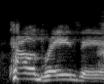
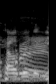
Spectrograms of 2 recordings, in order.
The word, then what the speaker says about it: Calabrese: So, Are you saying her last name right? Calabrese, right? Is that how you say it? I don't know. It's Calabrese. I'm pretty sure it's Calabrese.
